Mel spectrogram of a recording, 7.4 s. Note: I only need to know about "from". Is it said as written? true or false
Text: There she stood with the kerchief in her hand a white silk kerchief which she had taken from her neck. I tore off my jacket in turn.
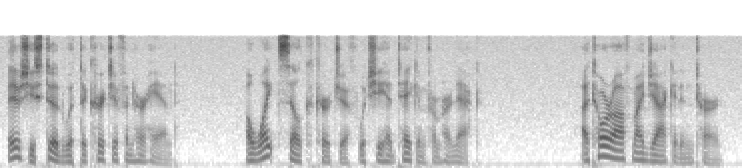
true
